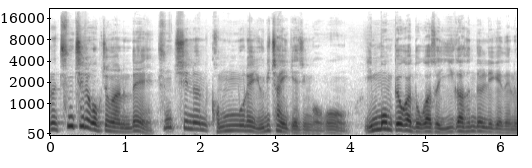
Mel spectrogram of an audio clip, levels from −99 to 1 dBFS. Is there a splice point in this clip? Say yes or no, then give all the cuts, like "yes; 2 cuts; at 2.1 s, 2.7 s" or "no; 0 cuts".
no; 0 cuts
